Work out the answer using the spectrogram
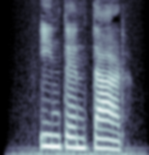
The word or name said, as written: intentar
